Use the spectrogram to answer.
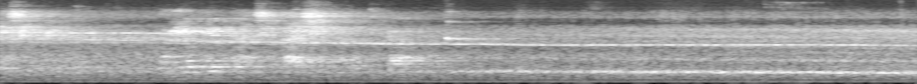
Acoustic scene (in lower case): subway station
